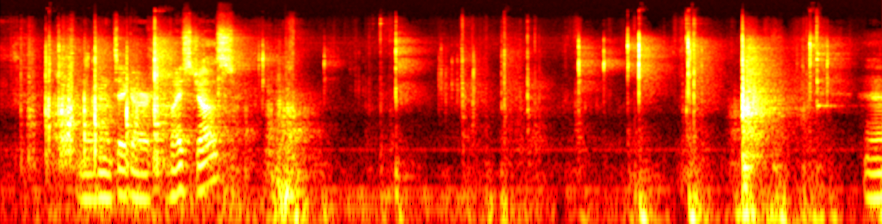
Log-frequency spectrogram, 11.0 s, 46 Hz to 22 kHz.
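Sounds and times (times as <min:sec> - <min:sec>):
vise jaws clicking and tapping: 0:04.1 - 0:08.9.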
